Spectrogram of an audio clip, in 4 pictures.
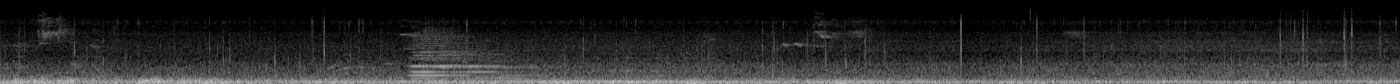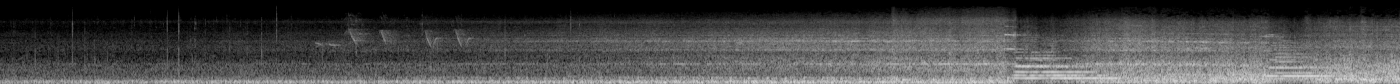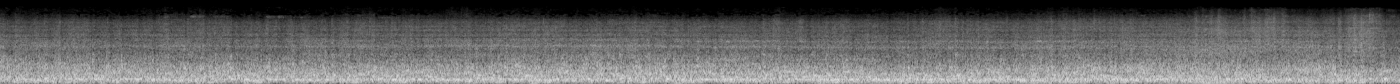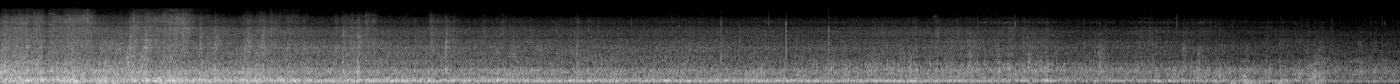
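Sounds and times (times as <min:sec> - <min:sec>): train wheels rushing on rail: 0:00.0 - 0:56.0
train horn blasts: 0:04.0 - 0:05.4, 0:23.8 - 0:27.5.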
